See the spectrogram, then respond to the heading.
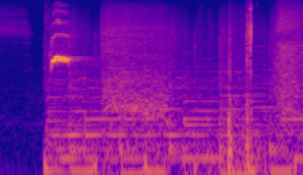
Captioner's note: blows whistle; blows air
